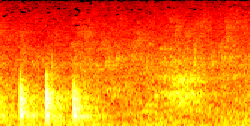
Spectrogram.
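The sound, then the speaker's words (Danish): Water poured into a paper cup in an office: three quick hollow glugs in a row, then a soft, brief trickle as the pour settles, fairly quiet, with no one speaking. “Der på bedste coronavis byder mig velkommen med en lap i vejret og vand i papkrus.”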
